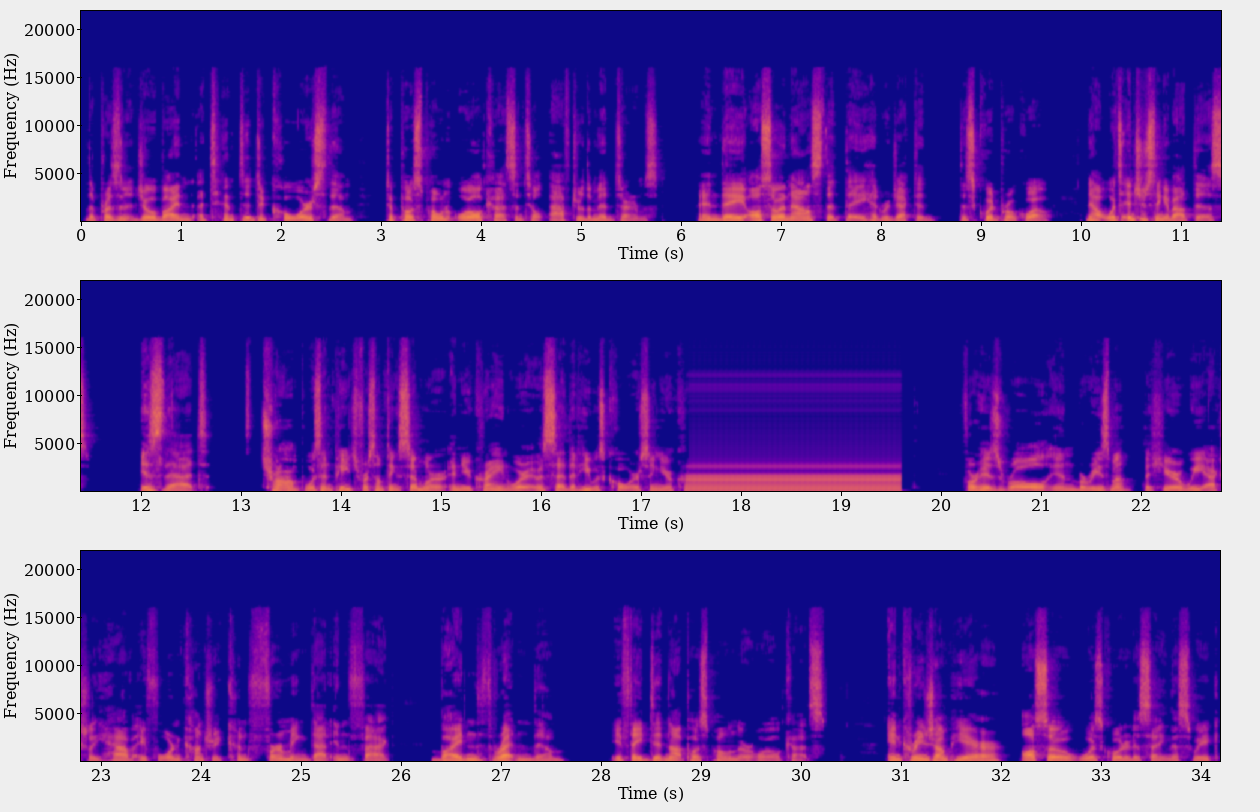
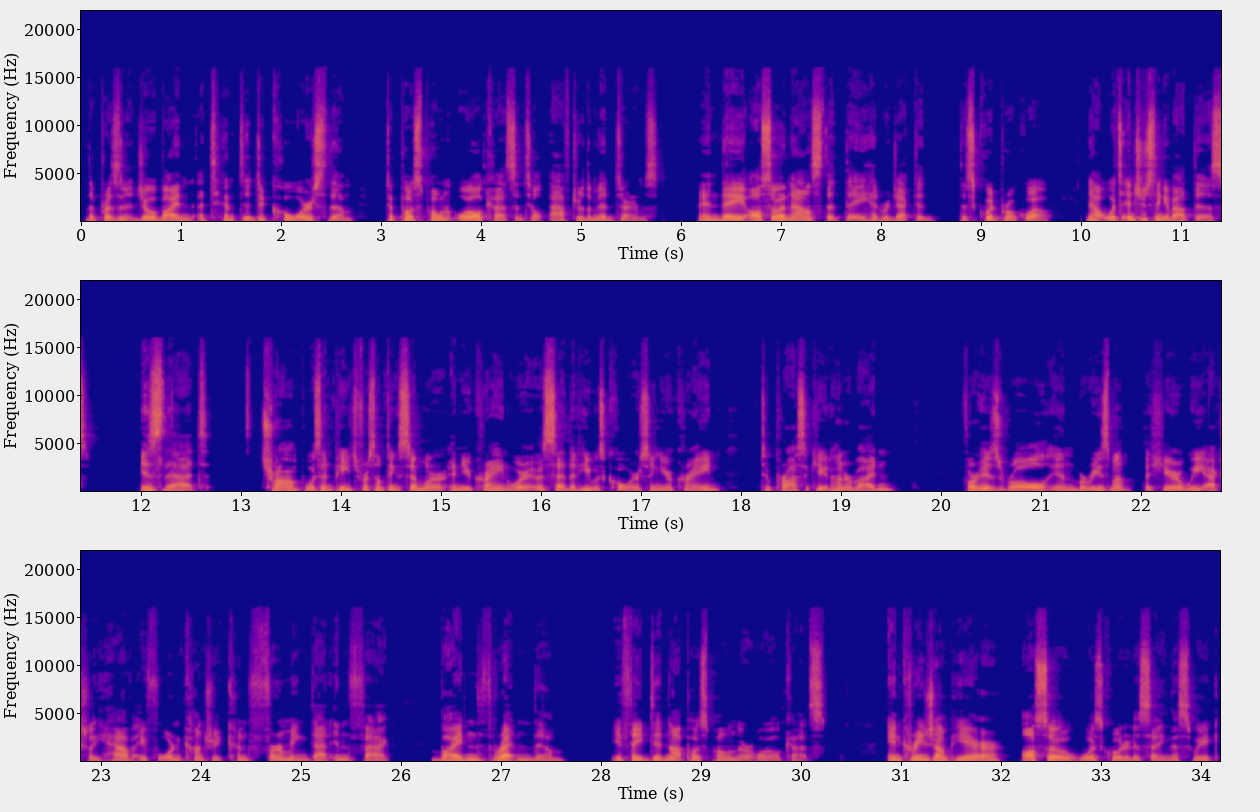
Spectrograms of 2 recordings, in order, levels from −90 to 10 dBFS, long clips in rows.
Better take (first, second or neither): second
